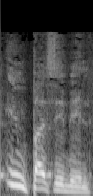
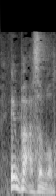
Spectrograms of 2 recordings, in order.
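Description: First: High, hammed-up Israeli accent. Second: Said in the usual way. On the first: Storyteller mimicking Israelis' verdict of impossible, high Israeli accent. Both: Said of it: "they say in Israel".

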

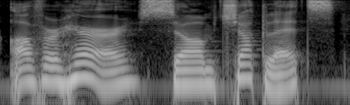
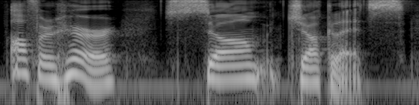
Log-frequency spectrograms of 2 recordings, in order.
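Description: First: Said in the usual way. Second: Slow, clear example sentence; slow model sentence. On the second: Shown as a demonstration. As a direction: read it slowly for learners. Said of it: "Otro ejemplo es". (ejemplo leído despacio)

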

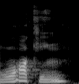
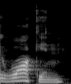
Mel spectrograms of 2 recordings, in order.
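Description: First: Said in the usual way. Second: "walking" said as walkin', ending in n; dropped G. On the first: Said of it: "instead of saying walking". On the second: Shown as a demonstration. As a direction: end "walking" on n, not ng. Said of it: "we drop the G at the end of words".

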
